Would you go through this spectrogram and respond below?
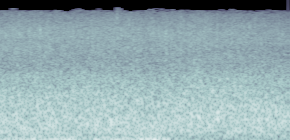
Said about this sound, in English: Oh, there's a little waterfall. Wow. This is a bridge.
